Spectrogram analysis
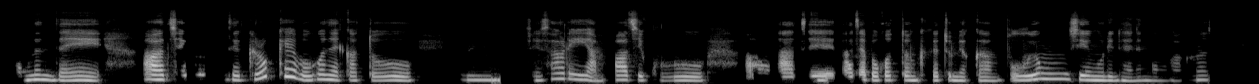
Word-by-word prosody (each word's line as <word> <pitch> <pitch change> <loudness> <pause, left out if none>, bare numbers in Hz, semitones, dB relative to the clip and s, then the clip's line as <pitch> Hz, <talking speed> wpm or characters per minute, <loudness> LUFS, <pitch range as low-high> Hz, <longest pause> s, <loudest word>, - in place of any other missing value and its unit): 먹는데 195 -2 +2 0.4
아 225 -1 +8
지금 445 - -5 0.2
이제 210 -3 -1
그렇게 335 - +3
먹으니까 200 -2 +1
또 185 0 0 0.5
음 200 -1 -1 0.3
이제 190 - -10
살이 250 -2 -1
안 170 -2 -2
빠지고 185 -4 -1 0.4
아 - - -3 0.3
낮에 100 +1 +1
낮에 185 - +1
먹었던 195 0 +1
그게 185 - -4
좀 185 -1 -1
약간 175 0 -4
무용지물이 210 -3 +2
되는 180 0 -4
건가 170 -1 -15
그런 205 +1 -9
생각이 - - -29
드는 - - -44
195 Hz, 255 characters per minute, -24 LUFS, 185-215 Hz, 0.5 s, 아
